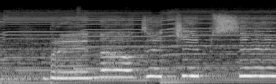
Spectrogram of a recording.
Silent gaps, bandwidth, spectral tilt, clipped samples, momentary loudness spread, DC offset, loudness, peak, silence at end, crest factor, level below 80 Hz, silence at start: none; 13.5 kHz; -3.5 dB/octave; under 0.1%; 6 LU; under 0.1%; -10 LUFS; 0 dBFS; 0 s; 10 dB; -38 dBFS; 0 s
